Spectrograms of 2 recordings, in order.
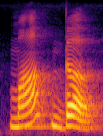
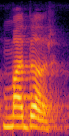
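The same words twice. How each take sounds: First: "म द" in two separate pieces, a clear stop between; split into syllables. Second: Said in the usual way. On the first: Shown as a demonstration. Teacher showing students two syllables, "म द" broken apart. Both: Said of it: "दो टुकड़ों में बांट के बोलना".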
